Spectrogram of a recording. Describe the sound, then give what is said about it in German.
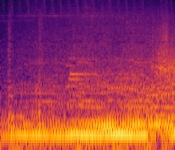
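Steady low engine drone of a quad bike driving slowly across a gorge, a constant rumbling hum that holds even throughout with no talk. “Vorsichtig lenkte Ryder sein Quad auf die andere Seite der Schlucht und drehte sich dann zu Tracker um.”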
